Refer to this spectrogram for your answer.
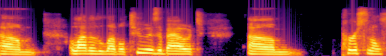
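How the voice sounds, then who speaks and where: Against a quiet background, the speaker has a normal speaking voice with ordinary pitch variation. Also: woman. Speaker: visual thinking facilitator and teacher. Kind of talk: online talk / workshop presentation. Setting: video call.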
